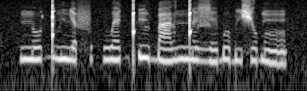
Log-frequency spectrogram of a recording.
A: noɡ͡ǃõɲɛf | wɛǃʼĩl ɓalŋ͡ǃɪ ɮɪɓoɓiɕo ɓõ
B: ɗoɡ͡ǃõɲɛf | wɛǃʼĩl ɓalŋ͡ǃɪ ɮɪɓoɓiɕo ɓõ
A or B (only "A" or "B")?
A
